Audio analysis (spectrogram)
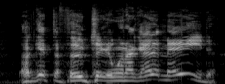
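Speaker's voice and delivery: gruff dwarf woman voice. Narrating a scene and voicing someone out back making food, gruff female voice. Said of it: "you hear a you know a gruff female voice".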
